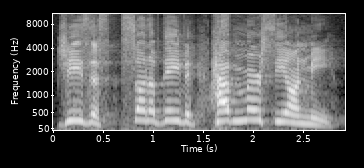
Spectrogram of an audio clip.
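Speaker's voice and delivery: high, loud desperate cry. Retold or imitated. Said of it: "he cried out all the more".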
